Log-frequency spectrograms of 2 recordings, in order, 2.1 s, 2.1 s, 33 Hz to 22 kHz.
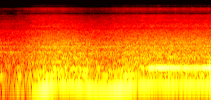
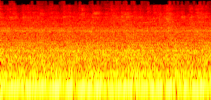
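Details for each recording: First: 2001 Silverado V8 after repair, with P0300 cleared: brake-torqued under load with a steady, even, deep drone and no audible stumble. The scan tool still shows a few minor misfires, nothing significant; engine running healthy. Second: 2001 Silverado V8 at idle with the EGR valve commanded open by a scan tool actuation test: a deep rumble with an uneven, loping beat and stumbles. Exhaust gas recirculating at idle causes misfires.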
